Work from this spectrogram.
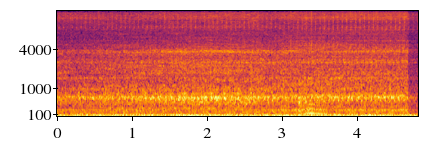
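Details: Idle after the noisy vacuum pump, which sounded like lifters, was removed, holes plugged and brake booster teed into the intake; steady low idle, even beat, no lifter-style ticking left; normal idle after repair.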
